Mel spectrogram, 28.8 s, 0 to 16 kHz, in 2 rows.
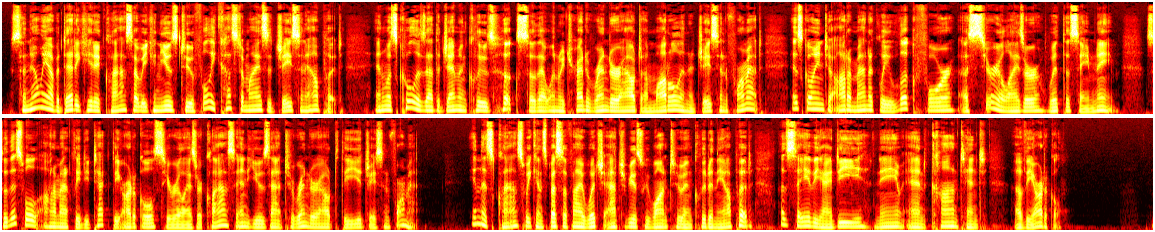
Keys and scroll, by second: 26.8 super+s.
